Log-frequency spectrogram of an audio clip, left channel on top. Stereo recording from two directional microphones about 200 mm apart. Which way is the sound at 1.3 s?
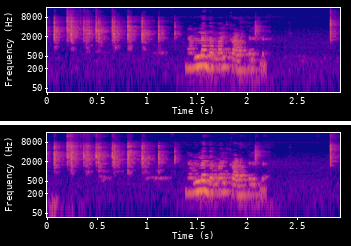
Centre (ahead or behind).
